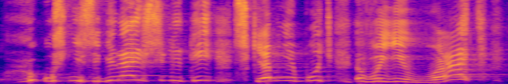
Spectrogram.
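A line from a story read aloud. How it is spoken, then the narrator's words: Cheerful grunting. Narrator (Russian): весело прохрюкал Ниф-ниф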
